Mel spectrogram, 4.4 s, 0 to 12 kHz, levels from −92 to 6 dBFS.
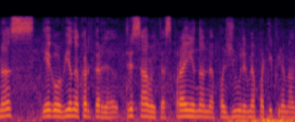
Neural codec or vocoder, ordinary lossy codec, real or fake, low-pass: codec, 16 kHz, 4 kbps, X-Codec, HuBERT features, trained on LibriSpeech; MP3, 96 kbps; fake; 7.2 kHz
